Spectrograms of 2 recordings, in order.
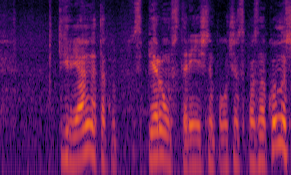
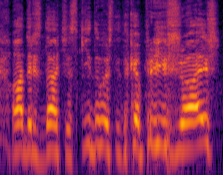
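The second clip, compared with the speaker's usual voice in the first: ordinary talk, nothing marked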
